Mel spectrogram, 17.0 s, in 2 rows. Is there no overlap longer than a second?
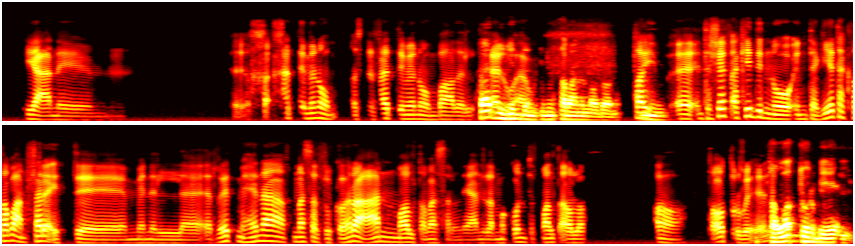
Yes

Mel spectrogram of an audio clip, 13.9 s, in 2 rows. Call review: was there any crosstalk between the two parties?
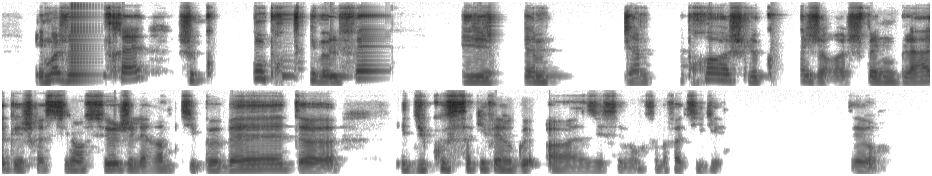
No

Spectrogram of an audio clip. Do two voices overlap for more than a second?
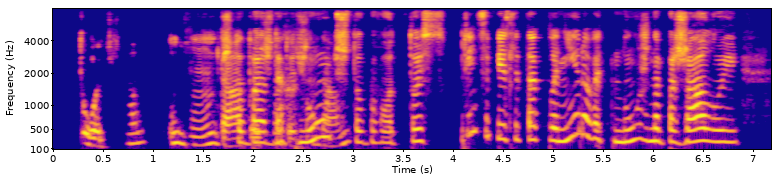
Yes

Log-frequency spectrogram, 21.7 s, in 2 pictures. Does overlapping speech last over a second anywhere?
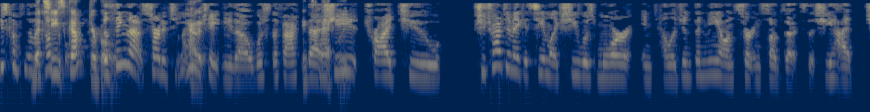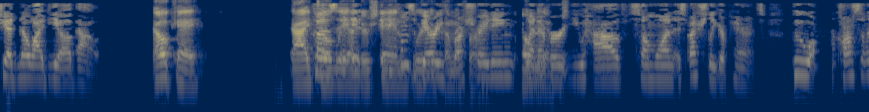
Yes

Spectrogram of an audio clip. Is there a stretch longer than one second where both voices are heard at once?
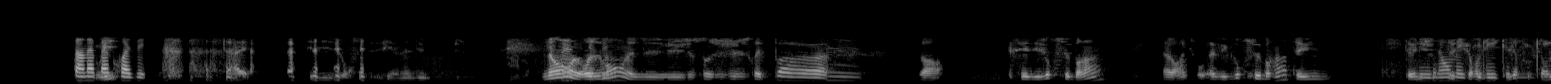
Yes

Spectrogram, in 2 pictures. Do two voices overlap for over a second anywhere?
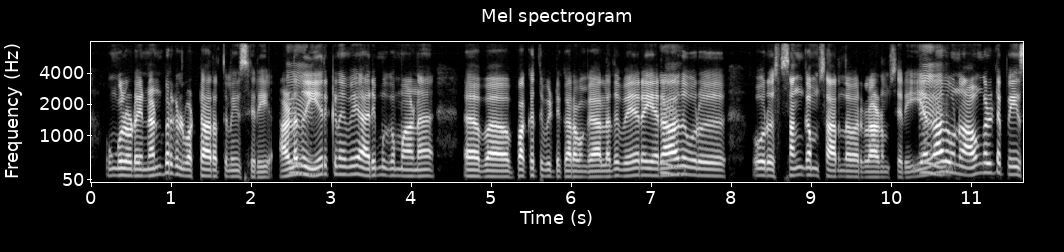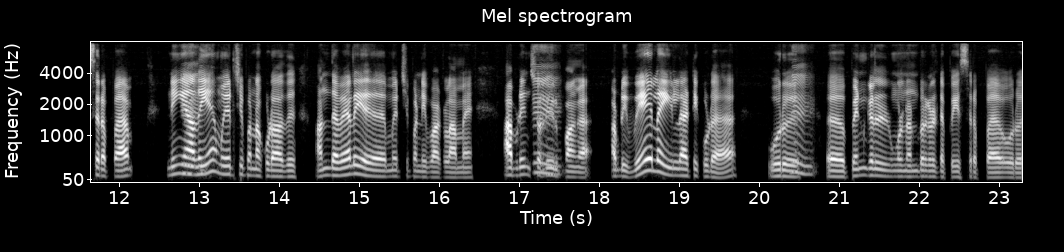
No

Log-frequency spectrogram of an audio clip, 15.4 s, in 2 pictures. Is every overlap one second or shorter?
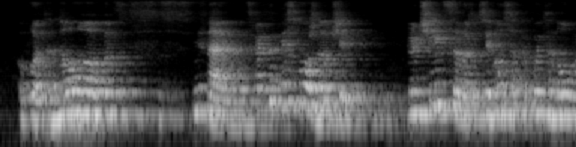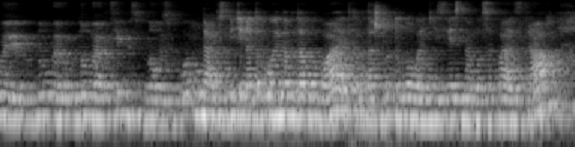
Yes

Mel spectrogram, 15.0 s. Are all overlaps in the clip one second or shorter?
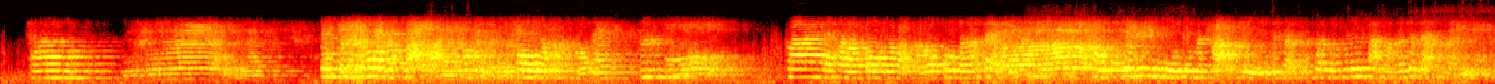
No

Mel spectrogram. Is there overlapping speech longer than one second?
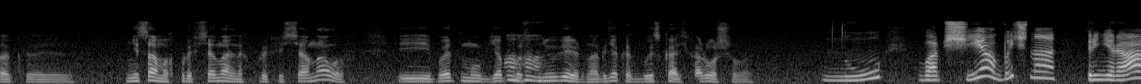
No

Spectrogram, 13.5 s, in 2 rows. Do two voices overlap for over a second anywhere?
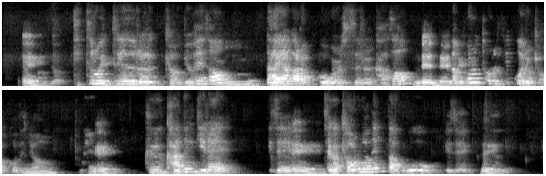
No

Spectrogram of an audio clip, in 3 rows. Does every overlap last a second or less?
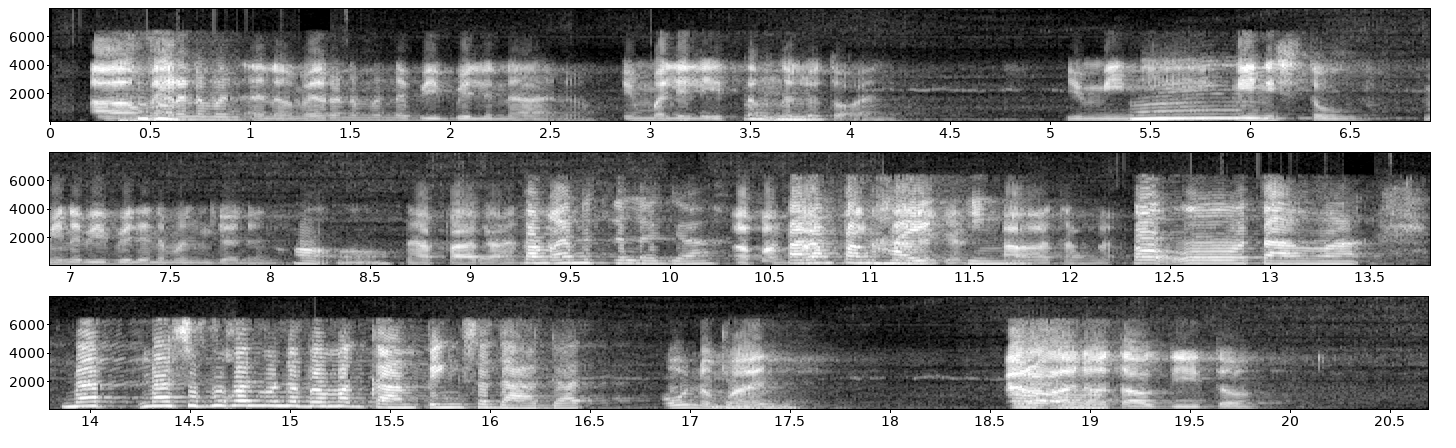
No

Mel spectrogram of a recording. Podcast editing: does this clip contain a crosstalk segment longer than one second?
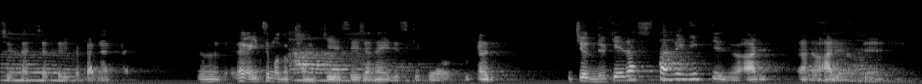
Yes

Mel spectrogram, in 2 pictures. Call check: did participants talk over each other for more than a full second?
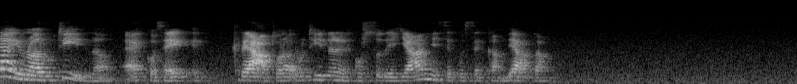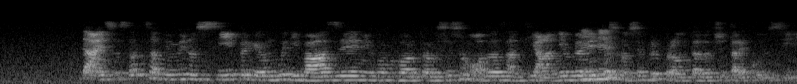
No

